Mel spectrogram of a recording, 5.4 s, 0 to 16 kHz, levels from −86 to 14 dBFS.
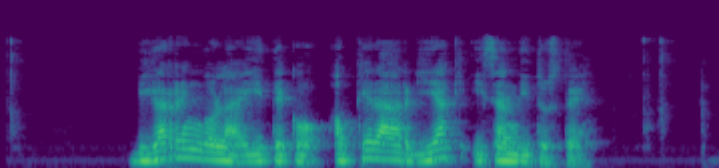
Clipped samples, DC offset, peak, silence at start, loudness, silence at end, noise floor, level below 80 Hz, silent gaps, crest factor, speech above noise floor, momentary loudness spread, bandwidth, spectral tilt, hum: under 0.1%; under 0.1%; -6 dBFS; 0.95 s; -22 LUFS; 1 s; -74 dBFS; -50 dBFS; none; 16 dB; 53 dB; 9 LU; 7.8 kHz; -7.5 dB/octave; none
